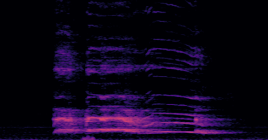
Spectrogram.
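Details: A young pet rooster gives its first crow: one loud, hoarse cock-a-doodle-doo lasting about one and a half seconds, held steady then dropping into a softer, fading tail, over quiet background.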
